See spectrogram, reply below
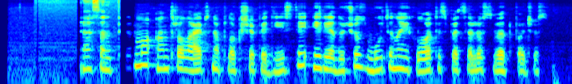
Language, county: Lithuanian, Šiauliai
